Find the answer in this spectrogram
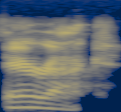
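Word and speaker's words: airag: It's spelled Arag, but it's with a little bit of a K to it.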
